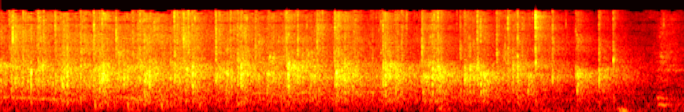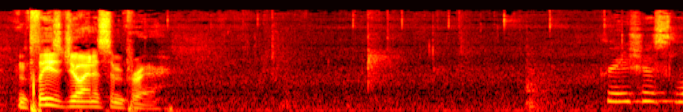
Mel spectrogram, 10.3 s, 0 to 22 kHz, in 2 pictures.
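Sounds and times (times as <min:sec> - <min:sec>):
sustained applause from a sizable audience: 0:00.0 - 0:04.9
speech: 0:05.3 - 0:06.4, 0:09.7 - 0:10.2.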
